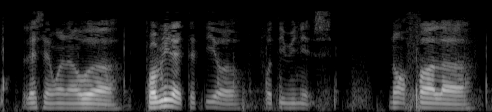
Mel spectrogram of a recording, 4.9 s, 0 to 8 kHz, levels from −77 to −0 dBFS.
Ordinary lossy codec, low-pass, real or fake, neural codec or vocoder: MP3, 24 kbps; 7.2 kHz; real; none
